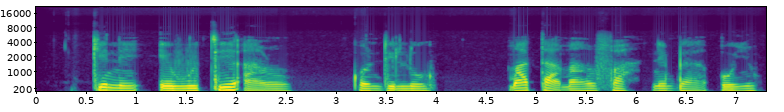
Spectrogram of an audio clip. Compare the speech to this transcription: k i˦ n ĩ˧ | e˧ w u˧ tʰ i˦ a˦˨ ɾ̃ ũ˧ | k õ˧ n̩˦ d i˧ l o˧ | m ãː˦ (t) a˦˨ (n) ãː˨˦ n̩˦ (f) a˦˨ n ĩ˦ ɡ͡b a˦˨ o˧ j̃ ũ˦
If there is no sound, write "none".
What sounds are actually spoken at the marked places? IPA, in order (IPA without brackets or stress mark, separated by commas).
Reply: t, m, f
